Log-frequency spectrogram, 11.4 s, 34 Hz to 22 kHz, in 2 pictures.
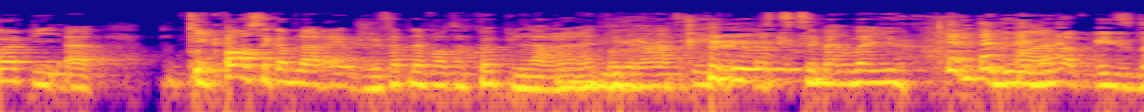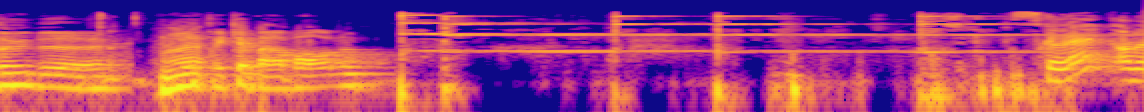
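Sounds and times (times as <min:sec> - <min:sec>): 
speech: 0:00.0 - 0:07.8, 0:11.0 - 0:11.4
laughter: 0:02.6 - 0:07.0
two bells ringing with bright metallic tones: 0:07.7 - 0:11.4.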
